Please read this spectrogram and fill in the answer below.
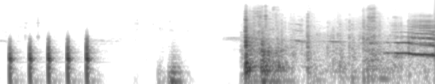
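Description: A rapid run of about six knocks on a door. About two and a half seconds in, a loud rushing noise begins and continues.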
